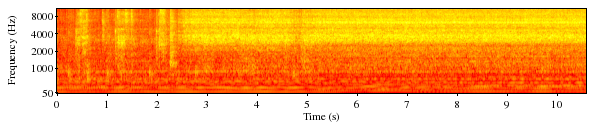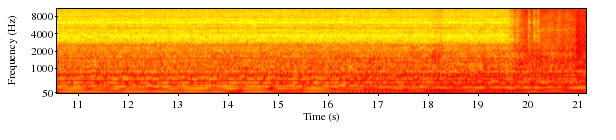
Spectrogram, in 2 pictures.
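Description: Bicycle drivetrain spun by hand in a repair stand: a steady, high whirring hiss of the chain running over the chainrings and cassette. It starts about two seconds in and cuts off just before the end.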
